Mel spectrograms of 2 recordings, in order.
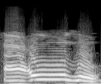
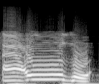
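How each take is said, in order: No difference in how they are said.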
